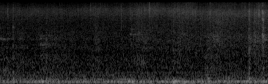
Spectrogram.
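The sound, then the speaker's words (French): Salted butter sizzles on a galette spread on a crêpe griddle, a steady, even crackling hiss with faint ticking throughout. “Donc là, j'ai étalé la pâte sur la crêpière. On beurre, parce qu'il y a toujours du beurre. Beurre, donc demi-sel. Sur la galette.”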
